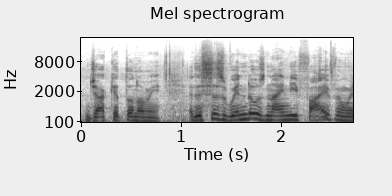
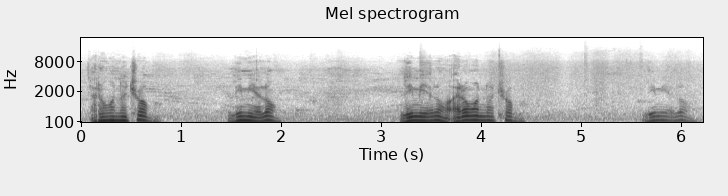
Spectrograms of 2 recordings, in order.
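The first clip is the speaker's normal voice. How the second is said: Jackie Chan impression; 5 dB quieter, faster than usual. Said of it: "I'm gonna do another Jackie Chan impression".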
